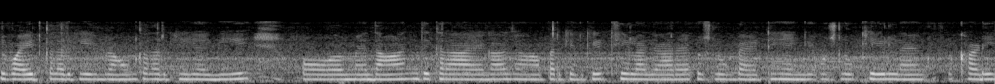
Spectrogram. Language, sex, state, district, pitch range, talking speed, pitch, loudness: Hindi, female, Chhattisgarh, Bilaspur, 230-245 Hz, 200 wpm, 235 Hz, -18 LUFS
